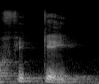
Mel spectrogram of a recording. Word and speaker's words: fiquei: um tritongo só que pare e pense e pronuncie você fala fico oi ou você fala fiquei você fala fiquei certo você vai notar que o som do U não aparece ou seja você tem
